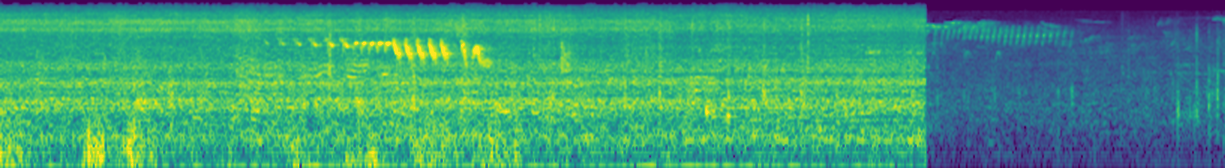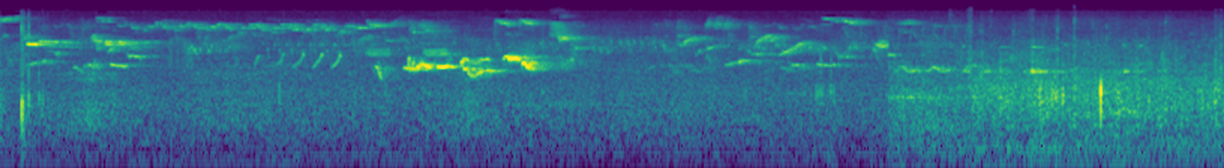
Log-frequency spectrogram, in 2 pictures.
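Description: Steady loud hiss of steam from a standing narrow-gauge steam locomotive, with birdsong over it. The hiss cuts off abruptly about nine seconds in, leaving quieter birdsong of many short chirps and whistles.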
